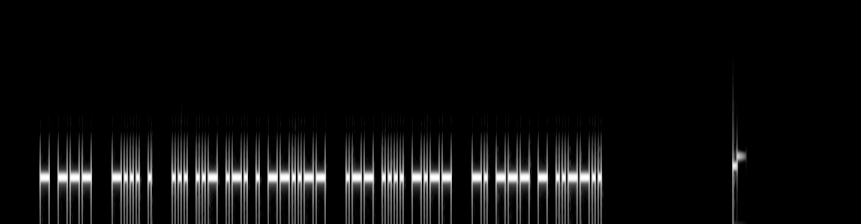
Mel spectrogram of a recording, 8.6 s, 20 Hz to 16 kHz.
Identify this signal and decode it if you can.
Morse code, heard as a keyed tone, about 40 wpm, 700 Hz. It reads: TO BE SURE, WHY NOT?
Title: Sentences from Top 600 Words 40wpm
